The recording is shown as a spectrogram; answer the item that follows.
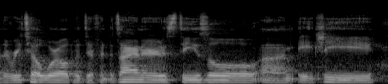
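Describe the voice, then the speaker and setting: Amid audible room echo, a man with an American accent speaks at a moderate pace. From US, Miami, Florida. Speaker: costume designer and stylist. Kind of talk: interview.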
